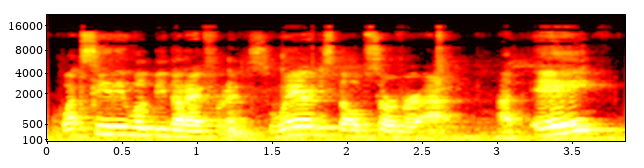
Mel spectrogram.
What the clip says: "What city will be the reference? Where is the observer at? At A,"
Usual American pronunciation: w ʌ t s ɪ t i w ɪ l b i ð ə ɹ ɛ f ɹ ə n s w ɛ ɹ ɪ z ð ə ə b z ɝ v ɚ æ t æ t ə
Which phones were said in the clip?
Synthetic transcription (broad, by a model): w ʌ t s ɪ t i w ɪ l b i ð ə ɹ ɛ f ɹ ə n s w ɛ ɹ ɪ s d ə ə b s ɝ v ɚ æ t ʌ t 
